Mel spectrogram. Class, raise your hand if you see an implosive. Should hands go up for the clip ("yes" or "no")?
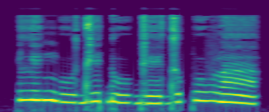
yes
